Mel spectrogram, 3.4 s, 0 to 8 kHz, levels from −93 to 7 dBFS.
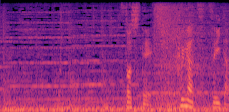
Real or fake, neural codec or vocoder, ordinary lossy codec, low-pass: real; none; none; 7.2 kHz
